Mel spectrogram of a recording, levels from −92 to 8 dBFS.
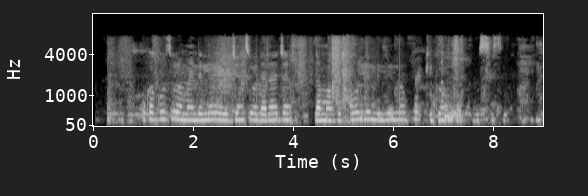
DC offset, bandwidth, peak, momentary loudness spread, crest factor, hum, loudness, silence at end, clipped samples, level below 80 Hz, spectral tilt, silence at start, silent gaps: under 0.1%; 8 kHz; -2 dBFS; 14 LU; 16 dB; none; -18 LUFS; 0 s; under 0.1%; -56 dBFS; -4 dB/octave; 0.25 s; none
